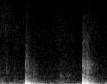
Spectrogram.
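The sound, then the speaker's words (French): A door opening, heard as two dull wooden thumps about a second apart, moderately loud, with a low rumble lingering after each and no voices. “Elle s'ouvrit en effet.”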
